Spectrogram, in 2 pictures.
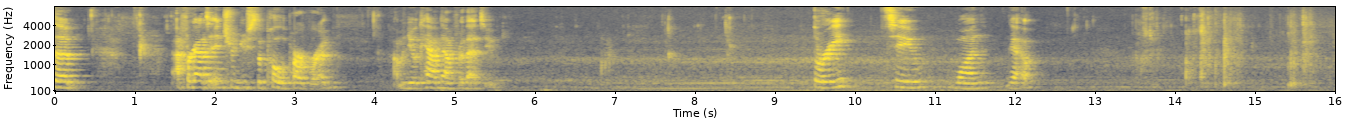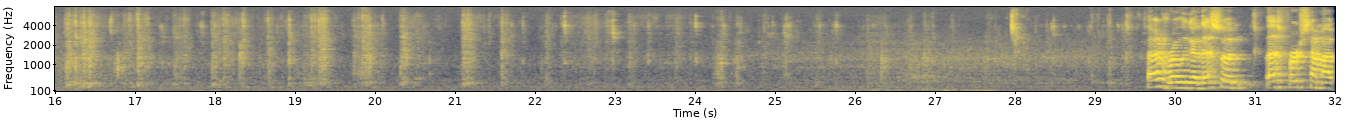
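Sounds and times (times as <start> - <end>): chewing mouth clicks: 12.7 - 27.4, 28.0 - 29.7.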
